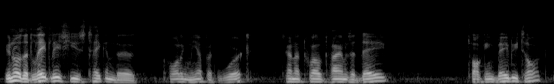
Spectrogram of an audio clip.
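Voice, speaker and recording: An actor playing a skeptical married friend, hesitant and full of fillers, with a husky voice, in a 1950s radio drama. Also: male voice, mid-range voice, quick pace, highs cut off, natural voice. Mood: coaxing. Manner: doubtful, hesitant, many uh fillers. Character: skeptical married friend, lodge buddy, male.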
